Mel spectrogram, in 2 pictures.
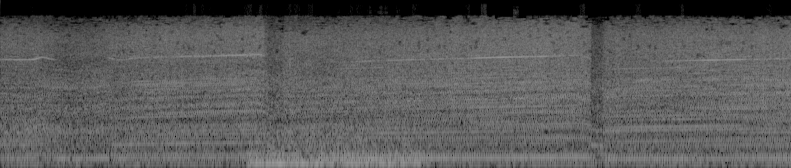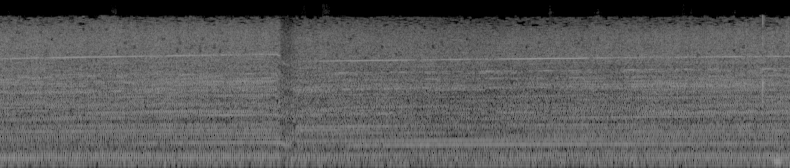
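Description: Race car engines at Sebring in a sim racing game, a steady loud drone of high revving with gear-shift breaks and a brief low rumble, no talk.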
